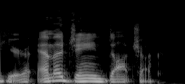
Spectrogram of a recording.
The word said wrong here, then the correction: Dotchuk: So it's Emma Jane and the T is silent, so it's Dochuk. It's not Dotchuk.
